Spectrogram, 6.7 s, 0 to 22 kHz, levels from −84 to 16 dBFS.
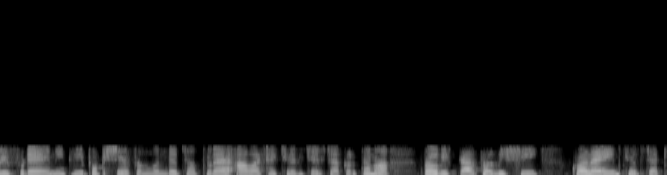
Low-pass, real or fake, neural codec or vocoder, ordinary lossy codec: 3.6 kHz; fake; codec, 16 kHz, 1 kbps, X-Codec, HuBERT features, trained on general audio; none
